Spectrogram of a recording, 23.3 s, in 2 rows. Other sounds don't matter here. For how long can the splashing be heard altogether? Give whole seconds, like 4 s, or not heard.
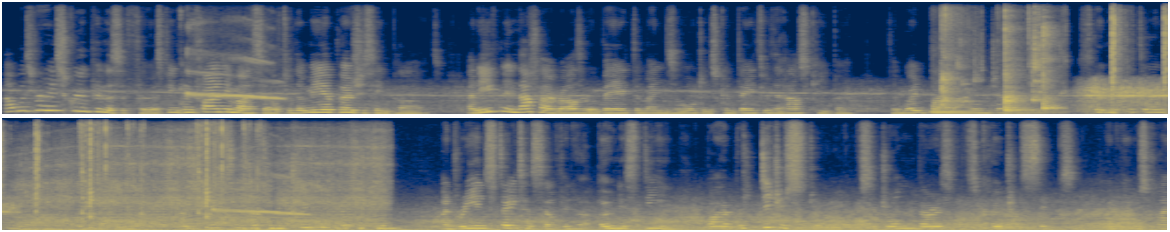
5 s.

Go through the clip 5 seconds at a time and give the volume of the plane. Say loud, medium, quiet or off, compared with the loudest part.
quiet, quiet, loud, loud, loud.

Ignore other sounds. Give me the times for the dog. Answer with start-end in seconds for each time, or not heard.
not heard.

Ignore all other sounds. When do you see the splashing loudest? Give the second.
10 s.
